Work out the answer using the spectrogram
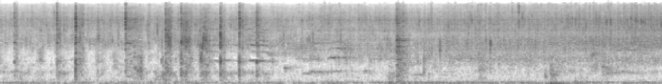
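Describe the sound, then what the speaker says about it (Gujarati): Fenugreek (methi) greens mixture frying in oil, stirred with a utensil: a steady close sizzle runs throughout while a quick cluster of scraping, clinking strokes against the pan comes early, then sparser knocks. "પછી આપણે હલાવી દેવાનું છે અને થોડી વાર તેલમાં ફ્રાય થવા દેવાનું છે"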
